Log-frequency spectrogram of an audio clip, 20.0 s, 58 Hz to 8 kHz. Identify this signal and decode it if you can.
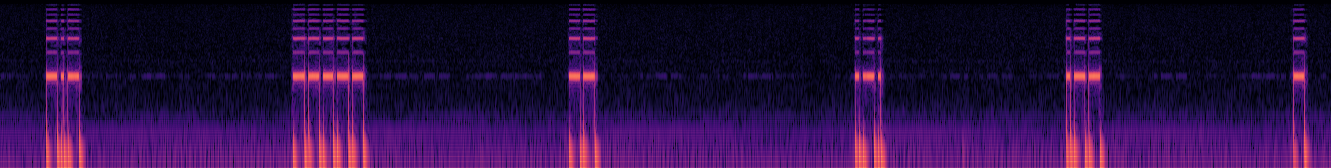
Morse code, heard as a keyed tone, about 21 wpm, 860 Hz. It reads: K 0 M R W T
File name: Morsen / Kurs A 15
